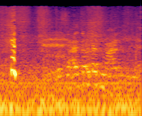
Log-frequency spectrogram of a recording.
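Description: A short, loud spoken syllable right at the start, then faint voices talking in the background.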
